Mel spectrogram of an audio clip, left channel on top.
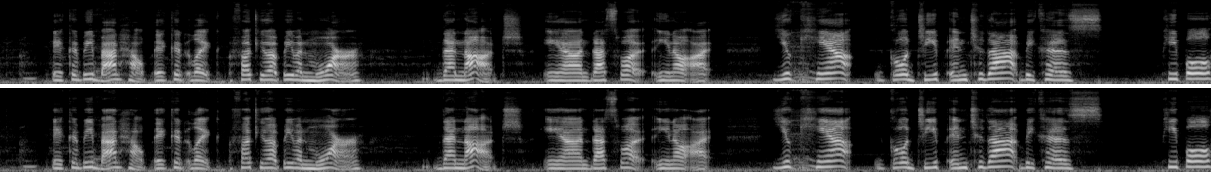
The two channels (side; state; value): both; normal; correlation 0.33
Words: It could be bad help. It could like fuck you up even more than not. And that's what, you can't go deep into that, because people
